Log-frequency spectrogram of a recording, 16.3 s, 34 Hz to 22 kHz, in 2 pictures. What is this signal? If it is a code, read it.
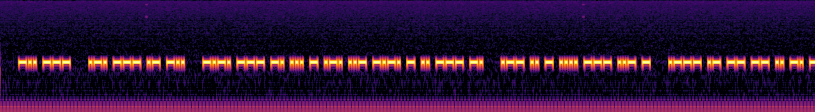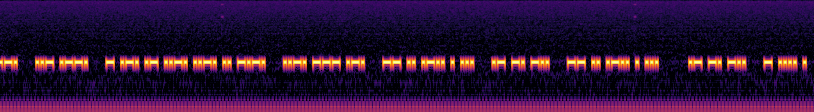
Morse code, heard as a keyed tone, about 48 wpm, 600 Hz. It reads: DO ROAD CONSTRUCTION WITHOUT JAMMING UP TRAFFIC FOR MILES AND MILES AND THE
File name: archived / CRSnet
